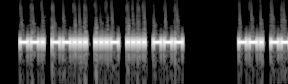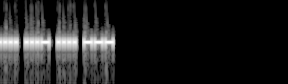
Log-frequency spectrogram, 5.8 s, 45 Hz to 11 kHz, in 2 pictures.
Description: Morse code, heard as a keyed tone, about 46 wpm, 700 Hz. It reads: G7VHO G7VHO
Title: DXCC-100 Call Signs - 5 Characters - Repeated 2x - 45wpm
